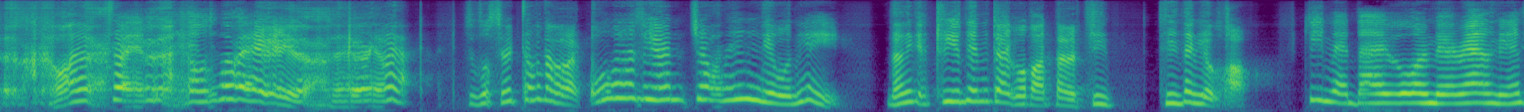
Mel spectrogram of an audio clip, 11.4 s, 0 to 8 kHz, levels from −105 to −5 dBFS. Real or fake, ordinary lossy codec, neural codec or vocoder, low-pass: fake; none; codec, 16 kHz, 0.5 kbps, FreqCodec, larger model; none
